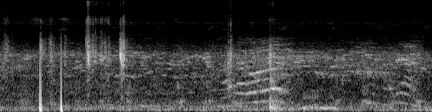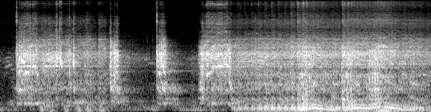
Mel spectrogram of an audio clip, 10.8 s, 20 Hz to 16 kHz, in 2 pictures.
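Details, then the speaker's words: Suzuki GD110 motorcycle after repair of a helicopter-like starter clatter caused by a snapped Allen bolt on the starter bendix at the magneto (bolt replaced): clicks, then it cranks, catches quickly and runs evenly. A normal electric start. "Wala na. Okay na yung andar niya. Okay mga boss, yun na nga na natanggal na yung ingay niya."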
